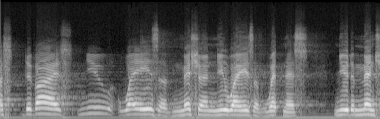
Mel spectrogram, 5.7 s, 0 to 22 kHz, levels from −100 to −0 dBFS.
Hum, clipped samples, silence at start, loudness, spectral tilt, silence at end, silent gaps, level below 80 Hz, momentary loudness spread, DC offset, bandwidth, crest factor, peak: none; under 0.1%; 0 s; -20 LUFS; -6 dB/octave; 0 s; none; -44 dBFS; 14 LU; under 0.1%; 9 kHz; 16 dB; -4 dBFS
